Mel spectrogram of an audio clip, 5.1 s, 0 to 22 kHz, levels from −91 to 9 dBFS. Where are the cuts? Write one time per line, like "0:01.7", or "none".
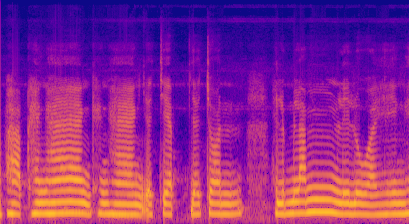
none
